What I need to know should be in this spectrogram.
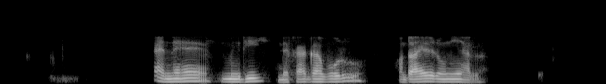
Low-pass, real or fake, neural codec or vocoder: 3.6 kHz; fake; codec, 16 kHz, 0.8 kbps, ZipCodec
